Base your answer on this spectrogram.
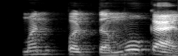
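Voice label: "mempertemukan", Malay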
